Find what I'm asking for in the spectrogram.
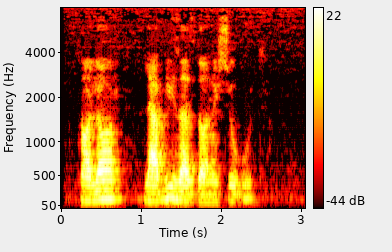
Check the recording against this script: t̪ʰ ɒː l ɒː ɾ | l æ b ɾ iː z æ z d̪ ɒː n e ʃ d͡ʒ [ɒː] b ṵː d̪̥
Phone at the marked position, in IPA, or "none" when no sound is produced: uː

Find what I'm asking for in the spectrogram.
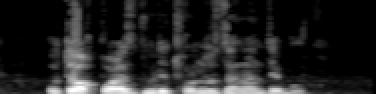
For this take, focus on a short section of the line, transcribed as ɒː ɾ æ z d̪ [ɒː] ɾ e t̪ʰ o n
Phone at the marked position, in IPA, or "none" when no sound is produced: uː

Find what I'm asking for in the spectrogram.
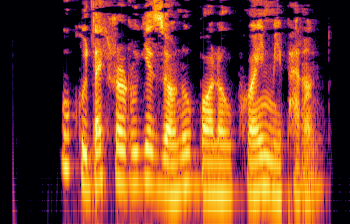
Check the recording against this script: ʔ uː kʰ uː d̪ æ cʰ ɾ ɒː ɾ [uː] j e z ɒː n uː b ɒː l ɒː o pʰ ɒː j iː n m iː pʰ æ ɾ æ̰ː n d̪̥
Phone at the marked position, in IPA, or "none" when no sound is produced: uː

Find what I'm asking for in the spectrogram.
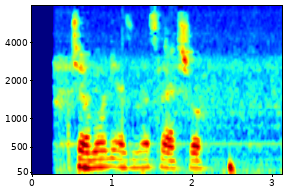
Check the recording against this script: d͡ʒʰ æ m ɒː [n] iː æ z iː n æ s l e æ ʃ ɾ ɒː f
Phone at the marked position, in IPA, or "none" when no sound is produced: n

